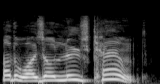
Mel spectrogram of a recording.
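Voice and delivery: very high, loud bird voice; magpie retort. Acted. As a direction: squawk it back insistently. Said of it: "Thug retorted".

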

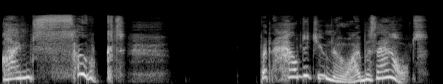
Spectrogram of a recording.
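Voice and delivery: put-on light, high, lively young lady; playful high girl's voice, teasing; young woman's voice. A narrator's reading. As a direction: raise the voice into a spirited young woman. Girl voiced in story.

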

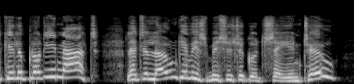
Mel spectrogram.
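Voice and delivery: high, coarse mocking jibes; spiteful young woman. A narrator's reading. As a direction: rub salt in the wound. Lily mocking Amy further.

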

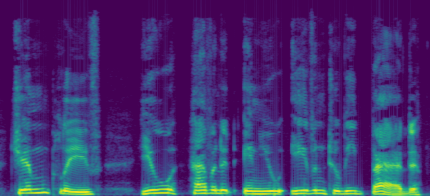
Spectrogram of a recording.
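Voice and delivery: sting him with every word. A narrator's reading. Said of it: "she went on stingingly".

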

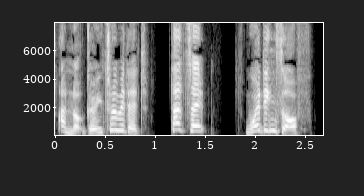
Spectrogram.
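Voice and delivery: high, loud, defiant outburst; sudden declaration. A narrator's reading. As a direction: call it all off on the spot. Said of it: "declared my mother suddenly".

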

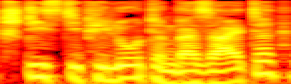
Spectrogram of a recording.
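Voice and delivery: ordinary delivery, nothing marked

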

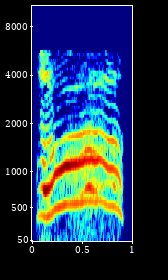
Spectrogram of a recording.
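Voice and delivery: very high, loud scream; long high shriek of fright. A narrator's reading. Julie as Eric tumbles into air, high scream. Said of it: "Julie screamed".

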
